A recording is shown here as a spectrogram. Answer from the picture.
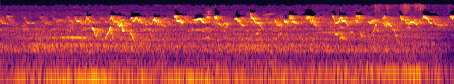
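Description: Small birds chirping in quick, repeated short notes, over a steady low background hum.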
